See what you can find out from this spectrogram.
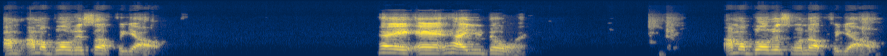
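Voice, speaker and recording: A man's voice: high-pitched, animated, takes it slowly, long pauses, fairly bright tone. A man on a livestream, ranting angrily and with lots of swearing while breaking off to greet viewers by name. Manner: profane, heated, stops to greet viewers. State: upset. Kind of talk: angry livestream rant.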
